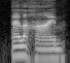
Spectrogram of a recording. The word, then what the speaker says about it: Elohim: is the reason its contracted plural form is pronounced Elohim resembles a tent peg this is important because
